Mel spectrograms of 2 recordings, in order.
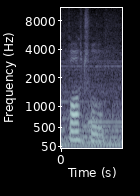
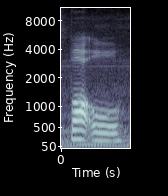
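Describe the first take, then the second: First: The T sounds are clearly pronounced, posh British. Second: The T sounds are dropped, Cockney style. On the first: "fancier British accent, you do say the two T's" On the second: "bottle in Cockney is bottle"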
